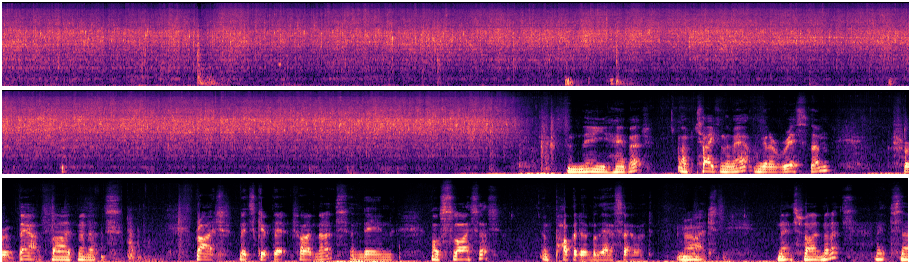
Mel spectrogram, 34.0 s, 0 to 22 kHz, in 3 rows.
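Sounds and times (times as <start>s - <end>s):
meat sizzling in a frying pan: 0.0s - 18.4s.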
